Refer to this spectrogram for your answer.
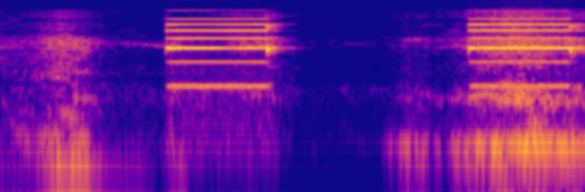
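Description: Two long, shrill beeps of about a second each with pauses between them, a repeating power-on alarm from the board. Cause suspected, not confirmed.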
